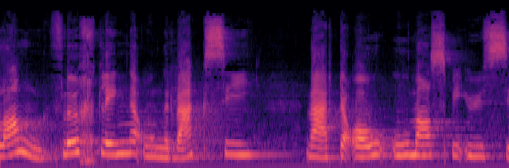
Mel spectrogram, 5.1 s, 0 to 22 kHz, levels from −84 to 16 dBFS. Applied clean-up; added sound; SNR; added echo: none; none; none; none.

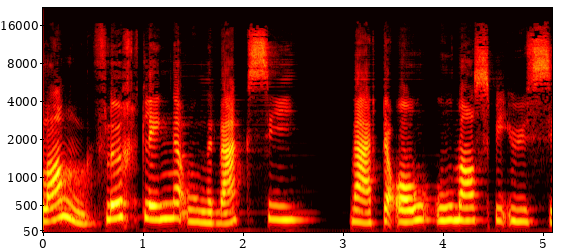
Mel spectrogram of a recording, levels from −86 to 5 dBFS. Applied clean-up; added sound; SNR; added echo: neural mask model DeepFilterNet 3.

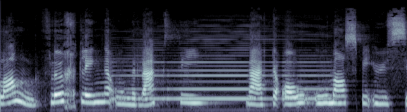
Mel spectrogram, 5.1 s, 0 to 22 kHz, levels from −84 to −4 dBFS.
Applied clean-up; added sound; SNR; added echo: neural mask model RNNoise.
